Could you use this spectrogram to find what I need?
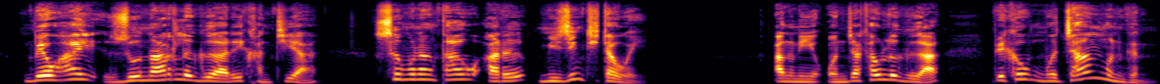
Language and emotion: Bodo, surprised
